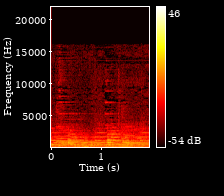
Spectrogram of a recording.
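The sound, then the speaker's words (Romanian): Church bells of Rome's basilicas ring at dusk. Several bells blend into a dense, steady, ringing wash of overlapping tones that keeps an even level throughout. “cum dialoghează bazilicele Romei prin glasul clopotelor, salutând lăsarea serii.”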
